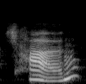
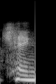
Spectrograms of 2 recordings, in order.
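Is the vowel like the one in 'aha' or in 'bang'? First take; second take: aha; bang. First: The vowel is open, as in 'aha'. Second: The vowel is flat, as in 'bang'. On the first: The speaker calls it right. "chang, like aha" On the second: The speaker calls it wrong. "not chang like bang"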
